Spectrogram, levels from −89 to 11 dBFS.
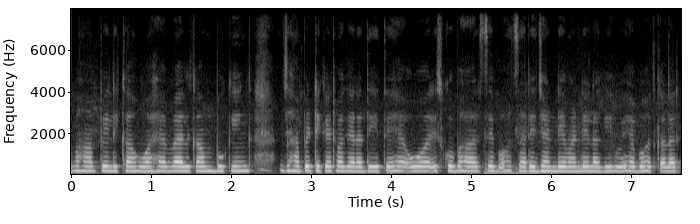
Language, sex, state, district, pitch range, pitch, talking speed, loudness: Hindi, female, Uttar Pradesh, Lalitpur, 215-225 Hz, 220 Hz, 210 wpm, -16 LUFS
